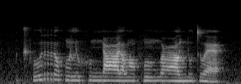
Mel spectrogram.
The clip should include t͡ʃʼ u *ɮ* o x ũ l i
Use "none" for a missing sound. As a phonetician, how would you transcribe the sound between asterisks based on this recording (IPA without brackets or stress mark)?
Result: r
